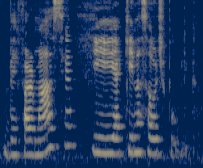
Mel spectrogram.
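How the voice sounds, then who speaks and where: An interview guest reflecting on her past, this Ecuadorian nutritionist in her forties speaks with a native Spanish accent in a voice on the high side, at normal speed, over a little hiss or hum. She's an alumna and frequently restarts as she looks for words.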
